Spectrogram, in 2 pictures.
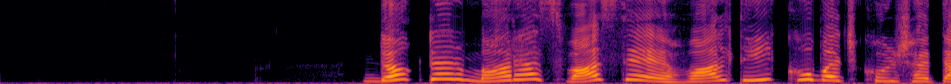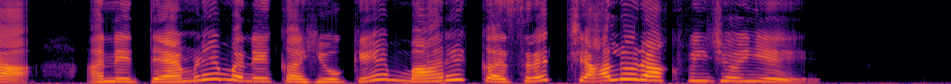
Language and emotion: Gujarati, happy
